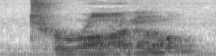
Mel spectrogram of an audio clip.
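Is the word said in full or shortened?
full. The word is said in full, three syllables. The speaker calls it right.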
